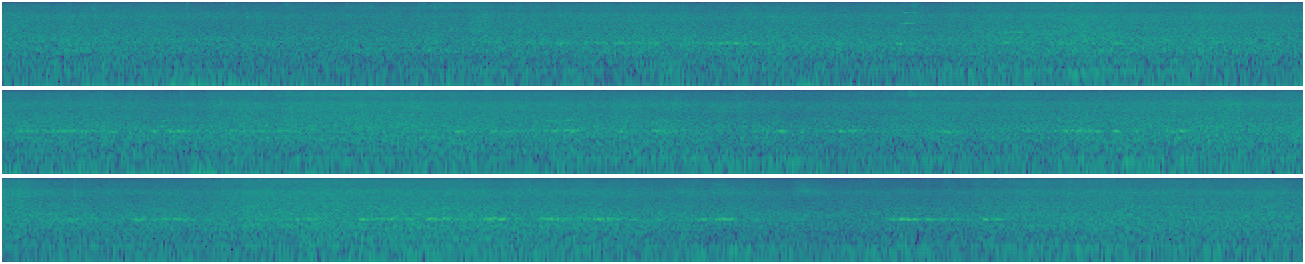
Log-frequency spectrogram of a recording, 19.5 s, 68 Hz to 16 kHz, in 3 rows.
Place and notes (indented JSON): {
  "title": "Sec., Zhongzheng Rd., Tamsui Dist. - Wind and Trees",
  "date": "2012-04-04 07:30:00",
  "description": "Wind and Trees\nBinaural recordings\nSony PCM D50 + Soundman OKM II",
  "latitude": "25.18",
  "longitude": "121.43",
  "altitude": "5",
  "timezone": "Asia/Taipei"
}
